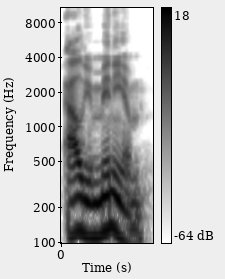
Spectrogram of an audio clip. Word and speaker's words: aluminium: In the UK, they say aluminium.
